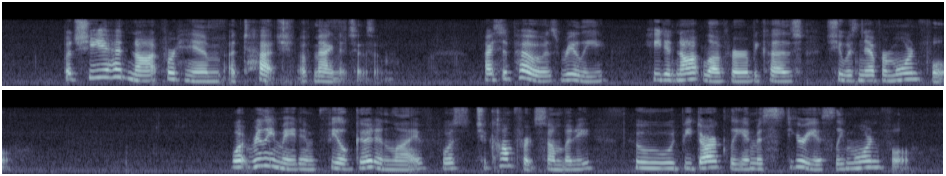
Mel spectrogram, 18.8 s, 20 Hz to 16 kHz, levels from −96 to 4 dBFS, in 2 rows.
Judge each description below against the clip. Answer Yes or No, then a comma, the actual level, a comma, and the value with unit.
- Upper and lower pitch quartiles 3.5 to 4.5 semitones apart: No, average, 5.1 semitones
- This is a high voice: Yes, high, 210 Hz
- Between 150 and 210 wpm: No, slow, 135 wpm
